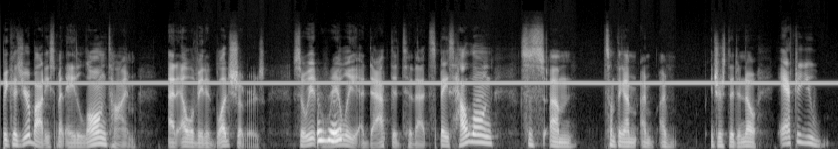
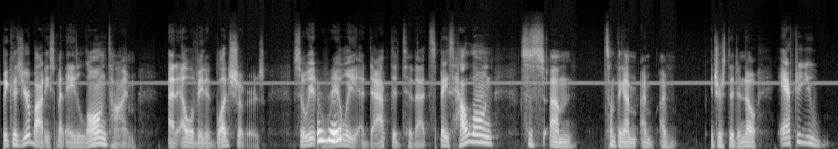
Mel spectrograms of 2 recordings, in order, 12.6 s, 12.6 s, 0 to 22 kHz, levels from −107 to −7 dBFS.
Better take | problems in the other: second | high-pitched whine; loud; throughout; 2 kHz, 5 dB below the speech; faint in the second

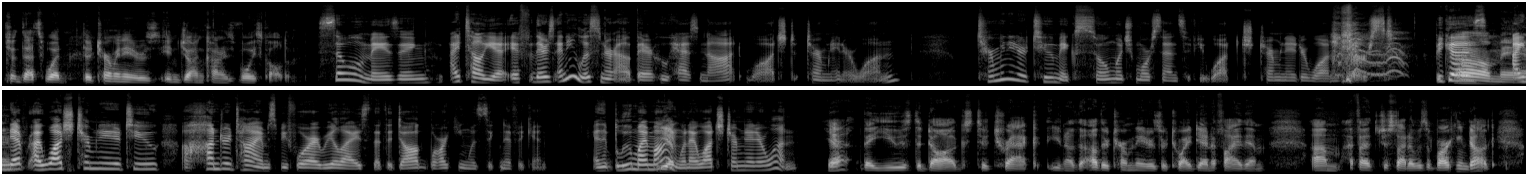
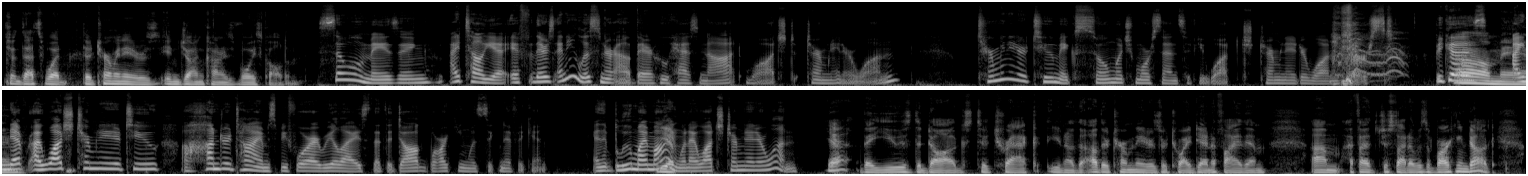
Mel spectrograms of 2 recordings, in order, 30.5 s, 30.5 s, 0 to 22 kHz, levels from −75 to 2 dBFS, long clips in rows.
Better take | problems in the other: second | thin; very; fading below 350 Hz

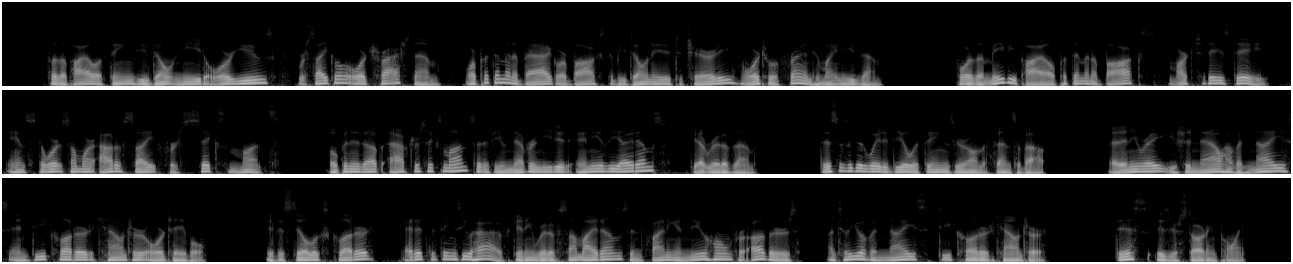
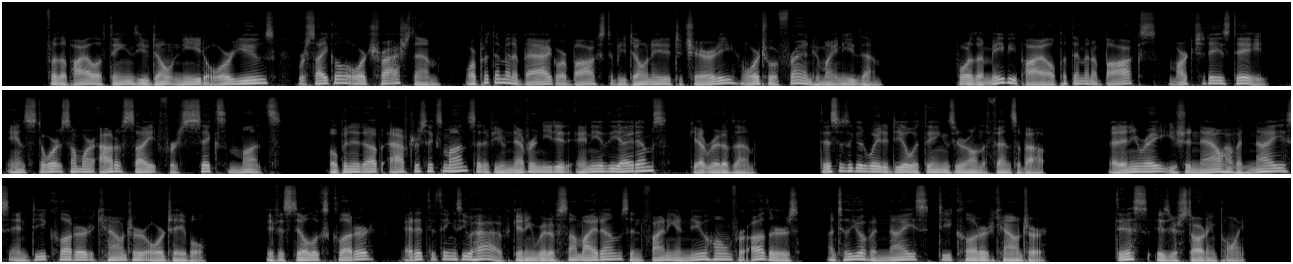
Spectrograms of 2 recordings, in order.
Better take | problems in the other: second | muffled; very; fading above 1.5 kHz

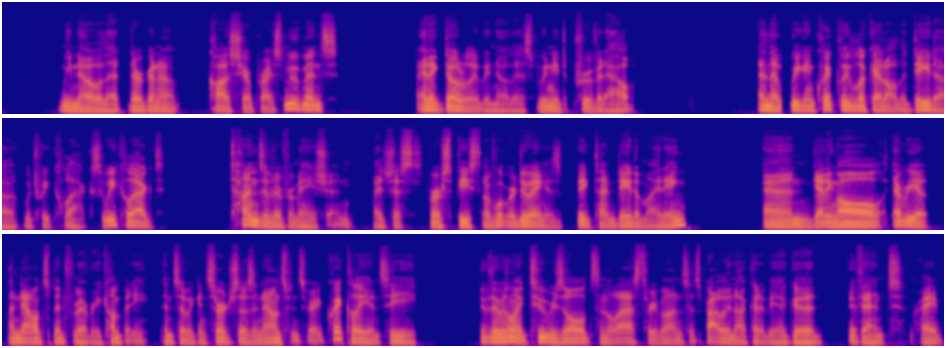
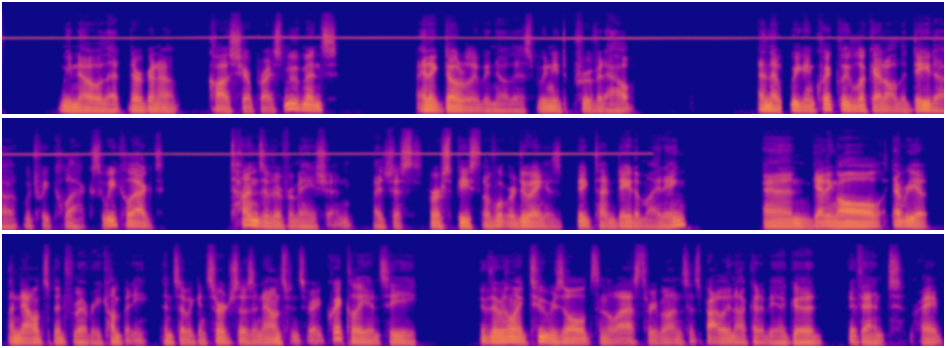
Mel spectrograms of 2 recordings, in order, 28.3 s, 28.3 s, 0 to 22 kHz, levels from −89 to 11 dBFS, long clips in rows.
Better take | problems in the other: first | high-pitched whine; loud; until 16 s; 6.5 kHz, 7 dB below the speech

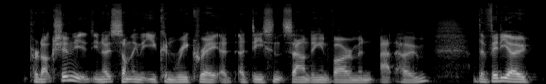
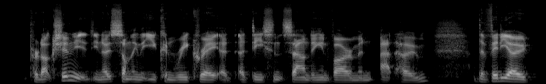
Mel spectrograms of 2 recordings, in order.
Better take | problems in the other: first | thin; somewhat; fading below 450 Hz

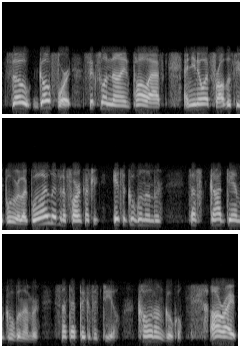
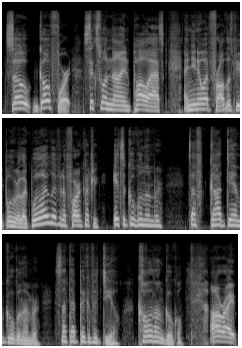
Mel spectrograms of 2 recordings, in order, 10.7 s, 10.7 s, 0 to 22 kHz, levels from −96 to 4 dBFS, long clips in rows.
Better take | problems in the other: second | phone-call audio

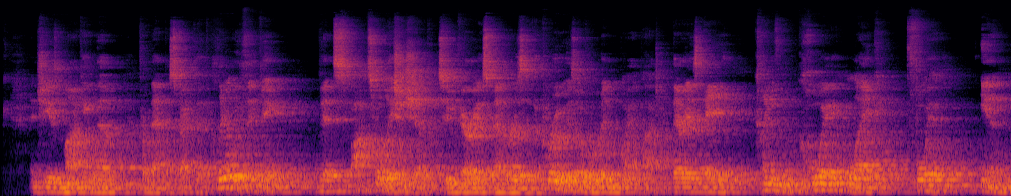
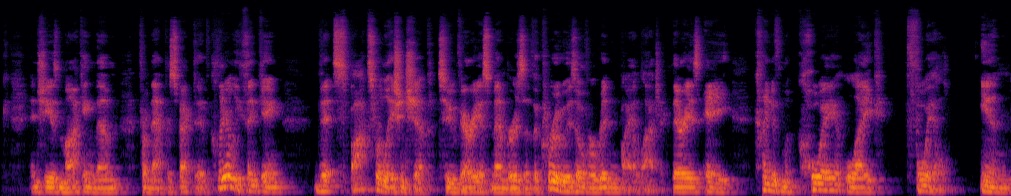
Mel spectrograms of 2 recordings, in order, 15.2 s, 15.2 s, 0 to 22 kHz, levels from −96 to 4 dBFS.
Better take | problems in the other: second | room echo; strong; dies away in 2.4 s; slight in the second // off-mic speech; far; far in the second

